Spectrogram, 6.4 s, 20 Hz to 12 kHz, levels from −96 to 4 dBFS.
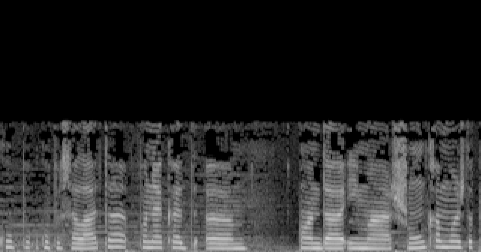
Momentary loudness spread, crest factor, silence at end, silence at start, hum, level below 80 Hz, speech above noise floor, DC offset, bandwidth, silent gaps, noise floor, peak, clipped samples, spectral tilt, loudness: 8 LU; 14 dB; 0 s; 0 s; none; -44 dBFS; 22 dB; under 0.1%; 6.6 kHz; none; -46 dBFS; -10 dBFS; under 0.1%; -5 dB/octave; -23 LUFS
